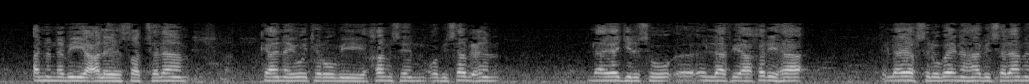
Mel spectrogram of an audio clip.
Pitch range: 130-185 Hz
